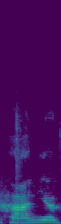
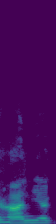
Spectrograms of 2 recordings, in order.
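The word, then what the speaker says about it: Chania: memories um was in hanya greece it's spelled c-h-a-n-i-a hanya greece and i remember my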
